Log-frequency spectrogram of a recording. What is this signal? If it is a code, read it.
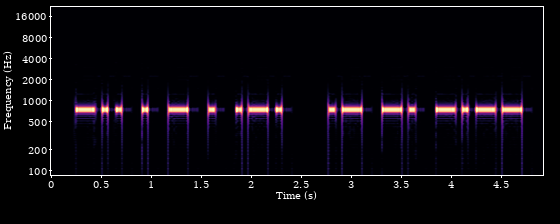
Morse code, heard as a keyed tone, about 18 wpm, 750 Hz. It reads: DETER ANY
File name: cwa / W1AW-Level2 / 18WPM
